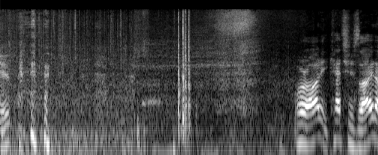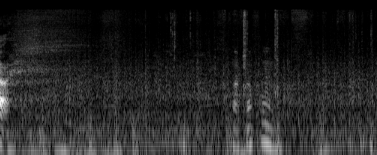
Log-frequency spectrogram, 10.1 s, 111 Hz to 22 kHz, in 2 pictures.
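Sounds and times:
faint low car cabin hum: 0.0 - 10.0.

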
